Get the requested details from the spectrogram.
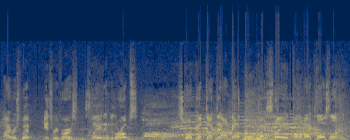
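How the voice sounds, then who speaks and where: A man calling live pro wrestling play-by-play as an excitable announcer who exclaims at the big moves. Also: very high-pitched, moderate pace, loud music behind the voice. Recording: loud crowd noise behind commentary. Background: wrestling crowd.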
